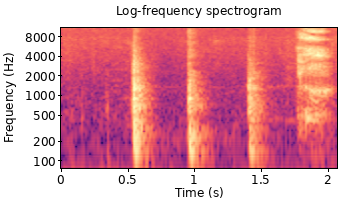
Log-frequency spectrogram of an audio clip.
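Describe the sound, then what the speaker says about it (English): Three firm knocks on a door at an even pace, followed by a softer, broader fourth sound, close and fairly loud against a quiet room. "And someone knocked at the door."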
